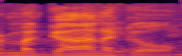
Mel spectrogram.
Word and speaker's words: McGonagall: Professor McGonagall.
